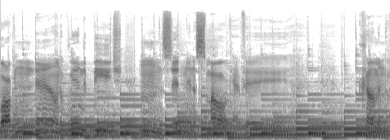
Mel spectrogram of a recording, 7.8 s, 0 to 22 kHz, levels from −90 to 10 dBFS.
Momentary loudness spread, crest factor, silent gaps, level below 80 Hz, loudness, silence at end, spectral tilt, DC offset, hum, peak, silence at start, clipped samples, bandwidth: 5 LU; 16 dB; none; -54 dBFS; -18 LUFS; 0 s; -7 dB/octave; under 0.1%; none; -2 dBFS; 0 s; under 0.1%; 15 kHz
